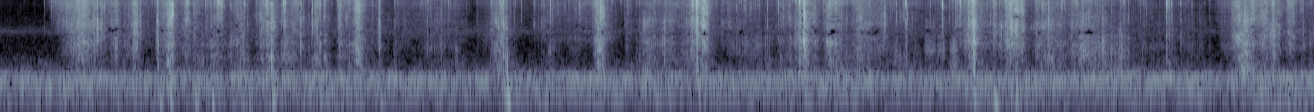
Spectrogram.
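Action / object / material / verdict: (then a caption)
scrape / polymer foam scrub sponge / polymer foam / none. A palm-sized, round, blue textured polymer foam scrub sponge with smiley cut-outs, solid, is squished and scratched with long pink nails. The result is a continuous gritty, crinkly scratching with sharp, bright tearing bursts throughout, over a steady low rumble.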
